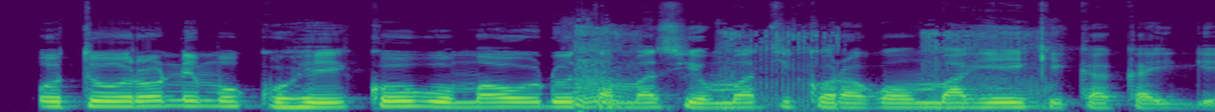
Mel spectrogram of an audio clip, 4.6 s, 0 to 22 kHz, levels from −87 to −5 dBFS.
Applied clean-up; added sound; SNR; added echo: none; Fart; 14 dB; none.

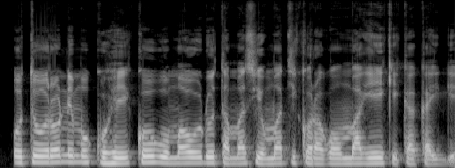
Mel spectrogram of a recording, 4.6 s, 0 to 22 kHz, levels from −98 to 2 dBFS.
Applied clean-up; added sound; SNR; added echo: none; none; none; none.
